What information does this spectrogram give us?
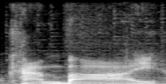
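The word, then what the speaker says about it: Kanbei: leader of gold Comet cambei or kambai I guess not spelled that way but that's how it's pronounced so this track absolutely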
